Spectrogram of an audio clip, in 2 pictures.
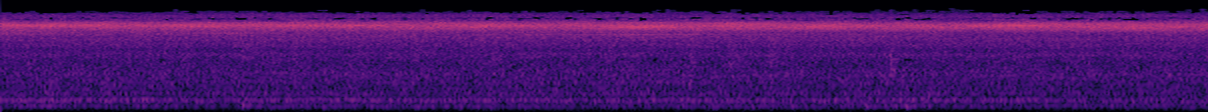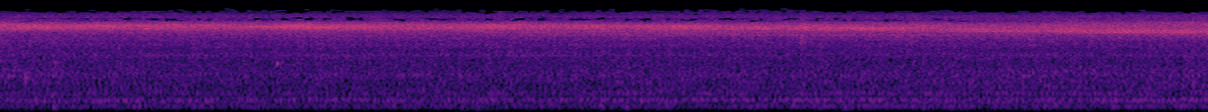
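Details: Fanning Japanese honey bees on a hot day give an unbroken, uniform buzzing hum of stacked low tones lasting the whole stretch, backed by a continuous high sizzling hiss.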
